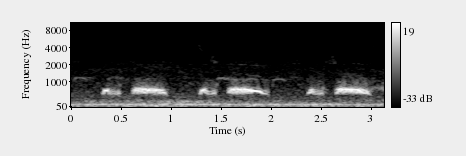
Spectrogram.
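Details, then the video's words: Spotted dove calling while fighting another dove, the wild bird answering from afar. Three rapid phrases, each a short hoot then a longer, sustained coo, close together roughly once a second, over a low hum. "เสียงนกเขาใหญ่ ต่อ นกเขาใหญ่"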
